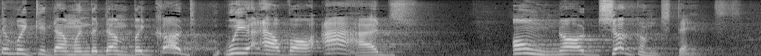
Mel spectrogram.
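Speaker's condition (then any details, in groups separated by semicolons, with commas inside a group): Cerebral palsy; from birth, born dead for 18 minutes, oxygen could not reach brain, walks with limp; deeply affected, difficult to understand at first, talks funny, speech impediment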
